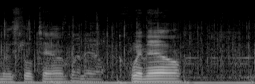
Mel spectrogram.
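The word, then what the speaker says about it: Quesnel: Quinnell, which is not spelled that way. Nothing is spelled like it sounds up here.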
